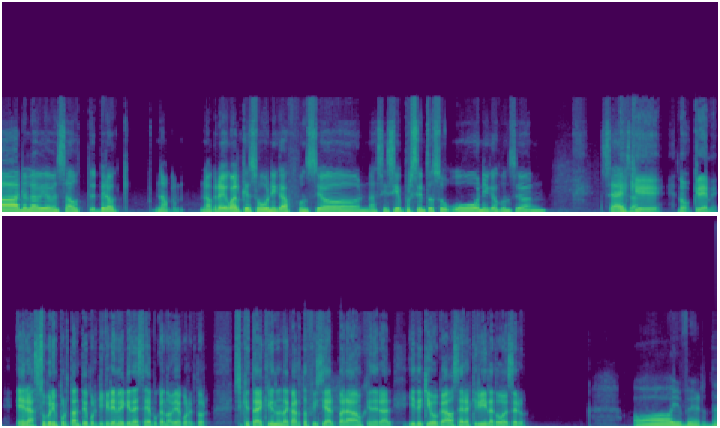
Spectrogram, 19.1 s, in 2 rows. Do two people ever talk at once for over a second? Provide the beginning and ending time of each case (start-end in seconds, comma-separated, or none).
none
